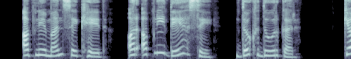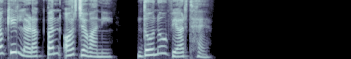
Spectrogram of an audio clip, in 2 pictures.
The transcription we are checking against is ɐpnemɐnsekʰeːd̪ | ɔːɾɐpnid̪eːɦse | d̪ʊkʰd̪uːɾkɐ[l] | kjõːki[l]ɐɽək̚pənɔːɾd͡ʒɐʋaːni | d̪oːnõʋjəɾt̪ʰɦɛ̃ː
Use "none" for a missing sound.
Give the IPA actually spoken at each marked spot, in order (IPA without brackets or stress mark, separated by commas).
ɾ, l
